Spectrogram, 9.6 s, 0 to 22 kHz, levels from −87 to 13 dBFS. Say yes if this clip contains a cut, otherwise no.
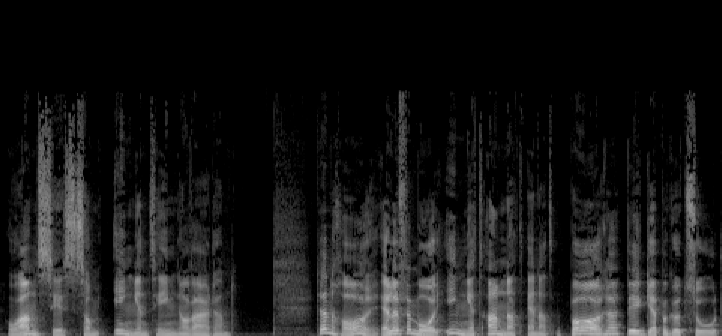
yes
